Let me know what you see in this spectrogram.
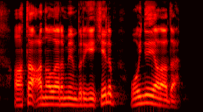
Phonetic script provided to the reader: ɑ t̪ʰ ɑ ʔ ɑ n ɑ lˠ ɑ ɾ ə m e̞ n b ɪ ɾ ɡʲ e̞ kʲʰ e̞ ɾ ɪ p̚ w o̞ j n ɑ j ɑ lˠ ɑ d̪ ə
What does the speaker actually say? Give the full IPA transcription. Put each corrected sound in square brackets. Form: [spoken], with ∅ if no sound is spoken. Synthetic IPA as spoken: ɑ [t̪] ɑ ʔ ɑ n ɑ lˠ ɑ ɾ ə m e̞ n b ɪ ɾ ɡʲ e̞ kʲʰ e̞ [l] ɪ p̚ w o̞ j n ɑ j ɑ lˠ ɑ d̪ ə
